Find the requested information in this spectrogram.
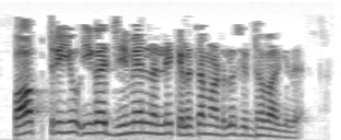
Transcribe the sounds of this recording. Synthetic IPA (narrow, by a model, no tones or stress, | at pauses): paːpt̪ɾiːjuiːɡɐd͡ʒimeːlnɐlːikɛlɐsɐmaːɽɐlus̬id̪ʱːɐʋaːɡid̪e̞̰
